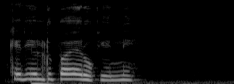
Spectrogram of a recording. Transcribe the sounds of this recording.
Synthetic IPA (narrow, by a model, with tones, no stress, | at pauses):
ke˦de˦ltu˦pa˦ɛ˦ɾo˨kɪ˨nːɪ˦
